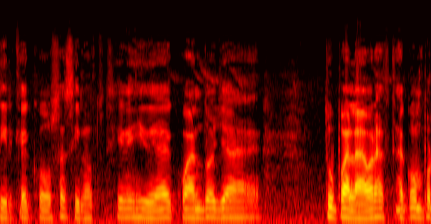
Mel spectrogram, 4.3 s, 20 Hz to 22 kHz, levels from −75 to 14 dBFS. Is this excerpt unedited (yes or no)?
yes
